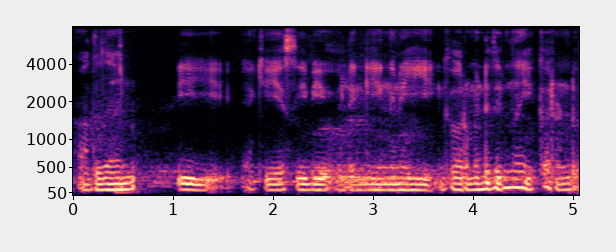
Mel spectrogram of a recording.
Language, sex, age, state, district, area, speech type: Malayalam, male, 18-30, Kerala, Idukki, rural, spontaneous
